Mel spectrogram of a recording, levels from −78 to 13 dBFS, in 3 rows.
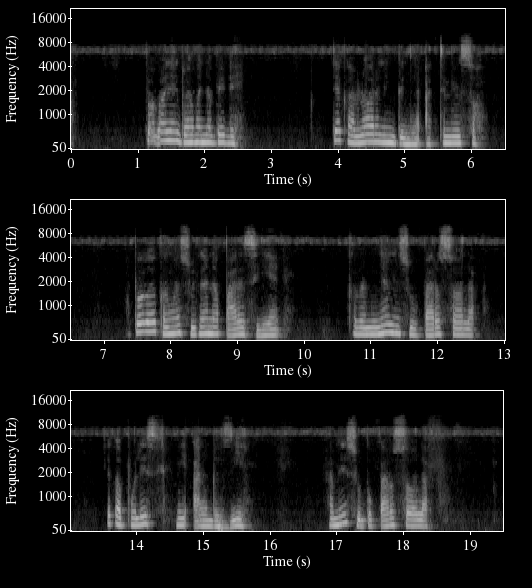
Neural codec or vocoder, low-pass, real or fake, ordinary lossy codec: codec, 24 kHz, 0.9 kbps, WavTokenizer, medium speech release version 1; 10.8 kHz; fake; AAC, 48 kbps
